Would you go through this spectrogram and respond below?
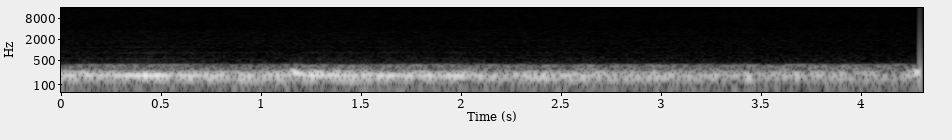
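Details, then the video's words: Humpback whale singing: low, steady tonal moans hold and waver at one pitch over a dense, band-limited underwater rumble, with no higher sounds at all. "Humpback Whale Singing"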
